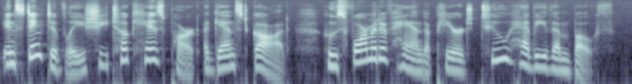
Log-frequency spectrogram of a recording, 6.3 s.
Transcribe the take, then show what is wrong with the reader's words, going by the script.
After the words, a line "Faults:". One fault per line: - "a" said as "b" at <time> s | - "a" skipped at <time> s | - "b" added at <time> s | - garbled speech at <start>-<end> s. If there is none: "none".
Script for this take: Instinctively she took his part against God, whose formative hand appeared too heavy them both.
Instinctively she took his part against God, whose formative hand appeared too heavy them both.
Faults:
none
